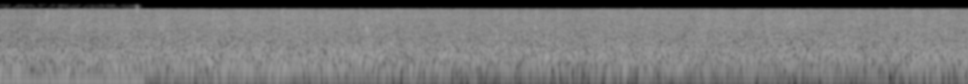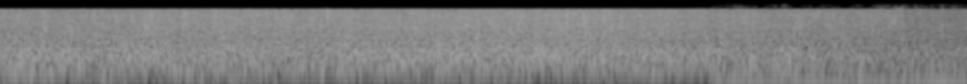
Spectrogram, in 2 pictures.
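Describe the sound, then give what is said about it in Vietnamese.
Steady rain falling at nightfall on a village after years of drought: a dense, even hiss that stays loud and unbroken from start to finish, with no voices. “tiếng sấm ì ùng nổi lên, mưa bắt đầu rơi.”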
